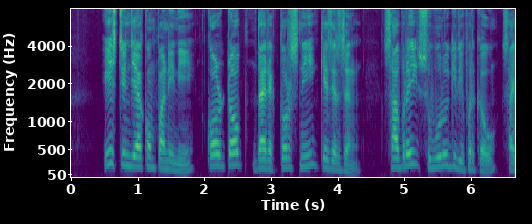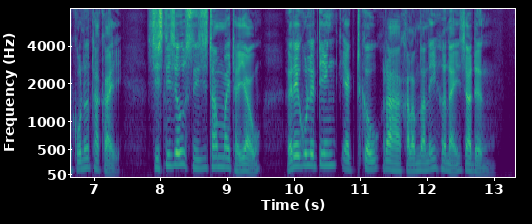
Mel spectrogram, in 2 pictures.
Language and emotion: Bodo, neutral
